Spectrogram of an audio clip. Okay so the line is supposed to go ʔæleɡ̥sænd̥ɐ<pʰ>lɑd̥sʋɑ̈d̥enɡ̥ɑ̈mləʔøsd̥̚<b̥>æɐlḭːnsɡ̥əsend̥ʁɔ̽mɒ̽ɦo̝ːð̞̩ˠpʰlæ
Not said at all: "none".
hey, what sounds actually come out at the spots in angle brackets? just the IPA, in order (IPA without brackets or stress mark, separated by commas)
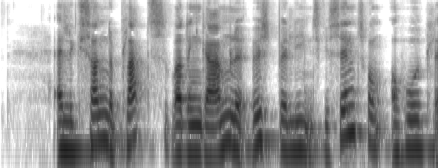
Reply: pʰ, b̥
